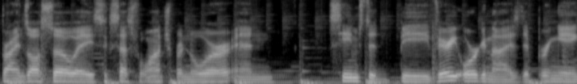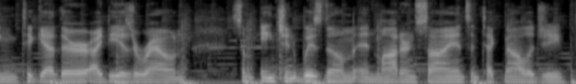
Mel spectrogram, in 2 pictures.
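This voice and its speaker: With music in the background, a man talks in a fairly low voice with fairly even intonation. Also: moderate pace. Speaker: podcast host. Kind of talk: podcast intro.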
